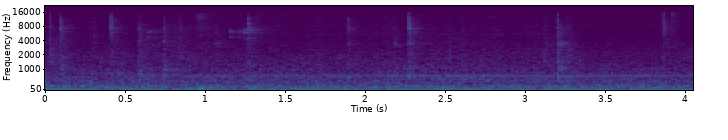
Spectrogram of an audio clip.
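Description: Faint, irregular clicking from a computer input device as words are handwritten on screen, over a faint steady hum.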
